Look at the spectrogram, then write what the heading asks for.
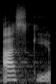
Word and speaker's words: ASCII: tabla que se llamaba as o aski o como queráis pronunciar vale esto era entonces en total con con as voy a llamarlo asi porque o sea sé que es lo correcto es asi pero me resulta muy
